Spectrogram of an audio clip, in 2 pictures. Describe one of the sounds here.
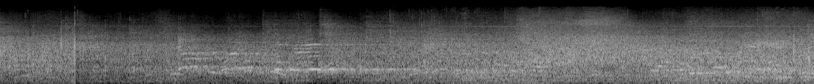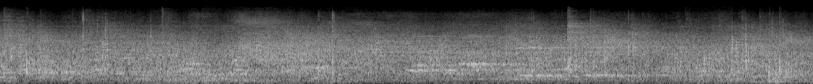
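Spectators nearby talk and murmur.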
